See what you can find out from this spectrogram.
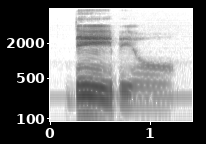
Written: devoir

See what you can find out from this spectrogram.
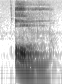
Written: over

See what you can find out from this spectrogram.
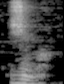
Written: hiver

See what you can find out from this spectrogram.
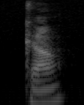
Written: as

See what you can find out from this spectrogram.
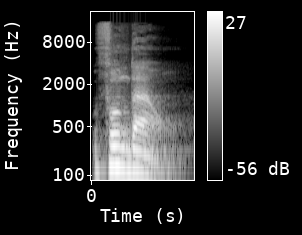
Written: abîme

